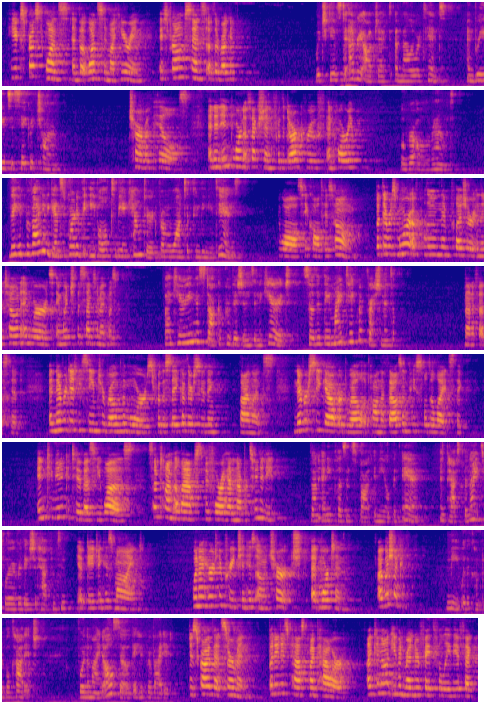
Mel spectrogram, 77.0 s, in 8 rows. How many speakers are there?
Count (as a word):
two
